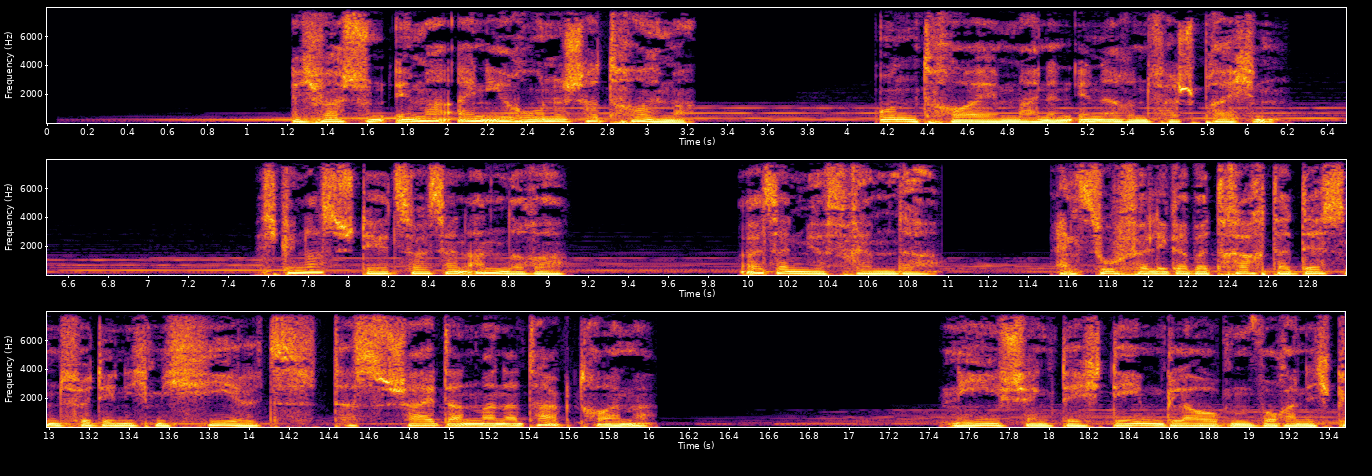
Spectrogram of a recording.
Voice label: erzaehlung

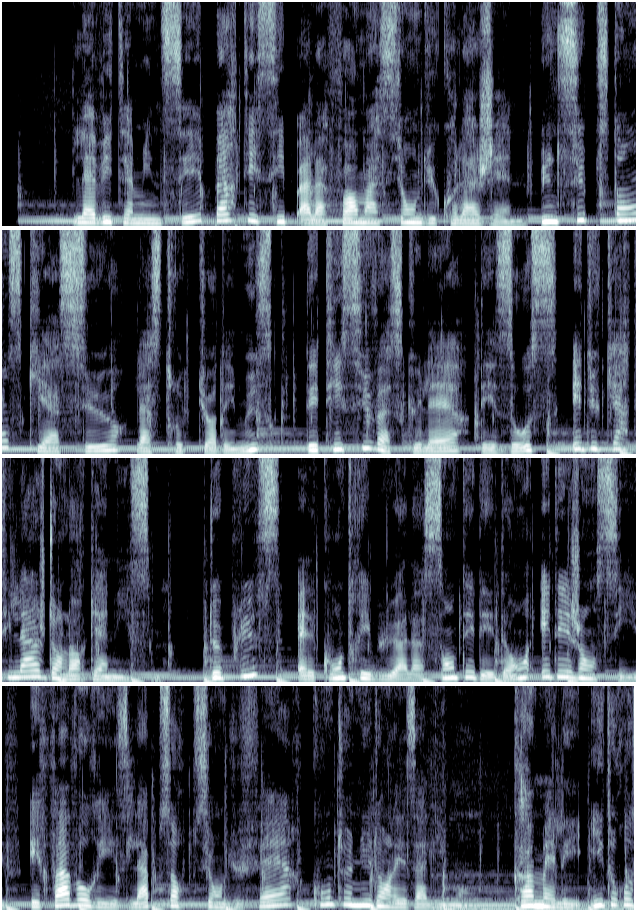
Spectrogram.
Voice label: Erklaertext FR; Vitamin C

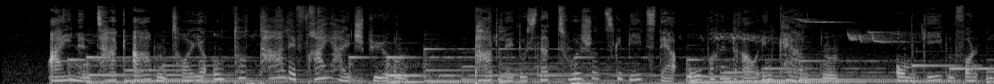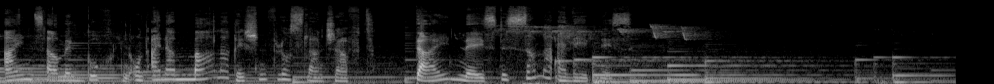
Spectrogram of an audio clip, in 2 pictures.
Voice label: Kärnten Werbung

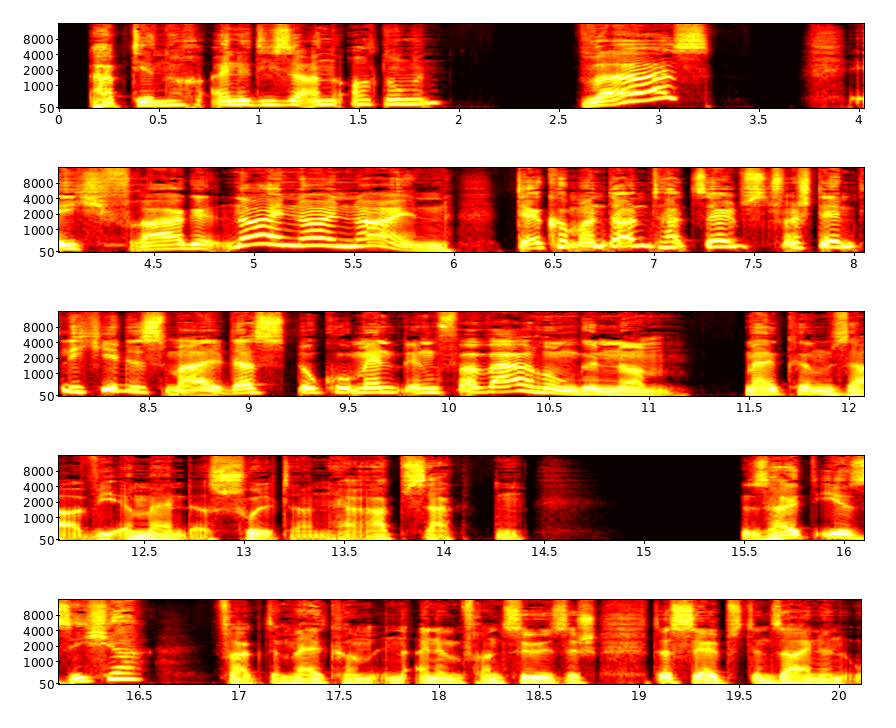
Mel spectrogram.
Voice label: Hoerbuchprobe; LOFT VOICES

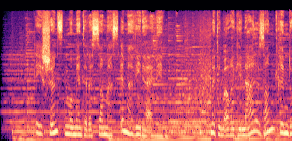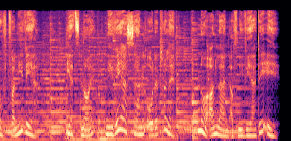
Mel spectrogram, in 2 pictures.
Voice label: Onlinespot; Nivea Sun

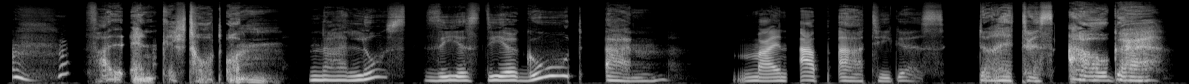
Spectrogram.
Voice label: Synchron Anime zwei Gesichter; LOFT VOICES

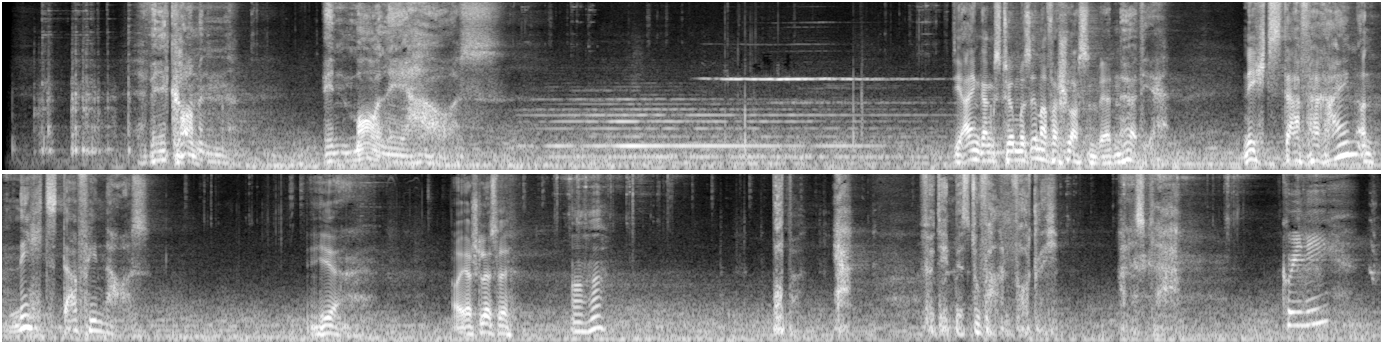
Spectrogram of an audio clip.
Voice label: livehoerspiel; diedreifragezeichen; LOFT VOICES

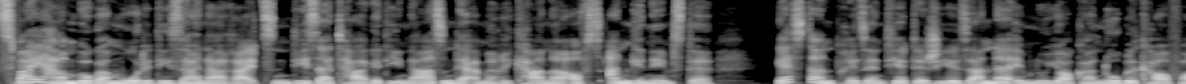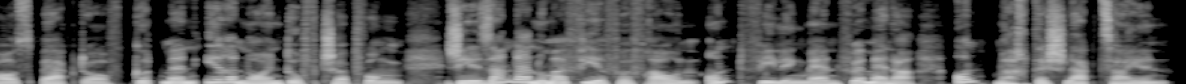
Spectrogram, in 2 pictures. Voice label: kommentar

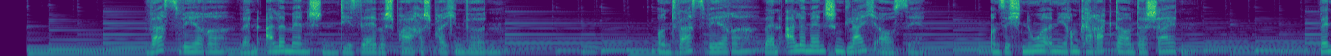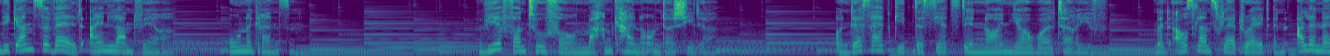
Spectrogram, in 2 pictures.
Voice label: werbung telefonanbieter; LOFT VOICES

